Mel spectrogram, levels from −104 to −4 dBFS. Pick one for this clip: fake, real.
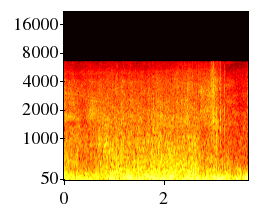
real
